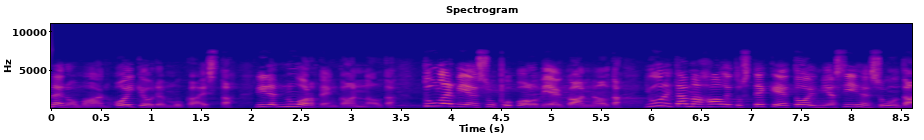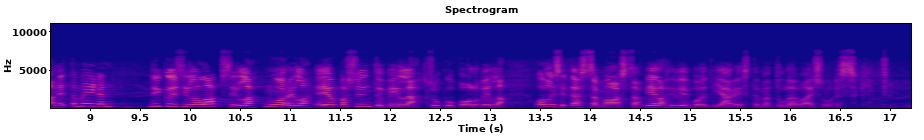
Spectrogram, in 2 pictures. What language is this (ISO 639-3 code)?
fin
